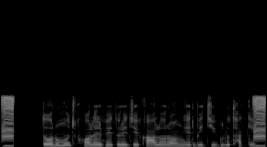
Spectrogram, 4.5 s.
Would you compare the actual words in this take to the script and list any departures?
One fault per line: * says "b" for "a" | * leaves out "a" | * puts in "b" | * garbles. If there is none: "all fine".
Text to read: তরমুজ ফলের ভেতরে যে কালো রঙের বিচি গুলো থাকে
all fine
